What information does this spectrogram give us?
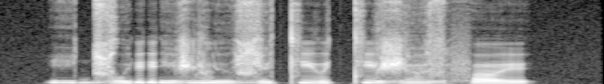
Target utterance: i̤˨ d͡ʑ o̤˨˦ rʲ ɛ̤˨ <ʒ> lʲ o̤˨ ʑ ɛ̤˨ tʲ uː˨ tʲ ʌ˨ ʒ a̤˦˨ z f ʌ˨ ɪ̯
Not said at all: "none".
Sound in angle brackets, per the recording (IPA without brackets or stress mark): ʒ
